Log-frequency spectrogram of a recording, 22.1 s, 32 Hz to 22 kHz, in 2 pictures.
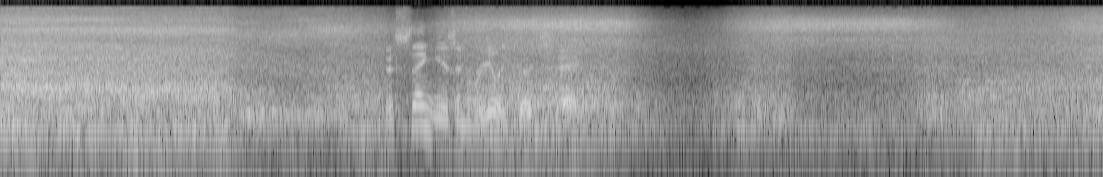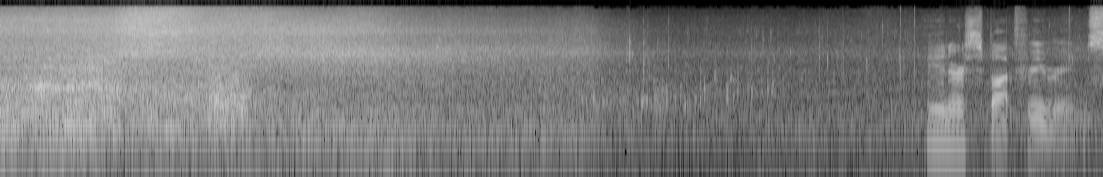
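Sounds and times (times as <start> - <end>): car wash water spray: 0.0 - 20.2.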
